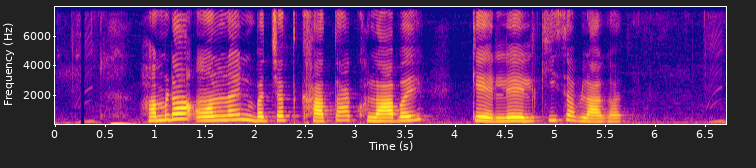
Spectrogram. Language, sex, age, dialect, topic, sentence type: Maithili, female, 18-24, Southern/Standard, banking, question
